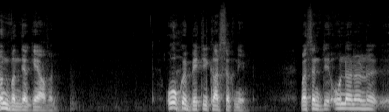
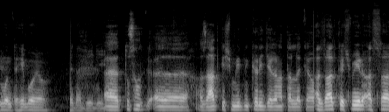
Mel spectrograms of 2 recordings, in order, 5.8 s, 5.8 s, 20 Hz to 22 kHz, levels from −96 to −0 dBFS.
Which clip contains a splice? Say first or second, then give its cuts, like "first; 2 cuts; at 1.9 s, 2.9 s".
second; 2 cuts; at 1.1 s, 4.7 s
